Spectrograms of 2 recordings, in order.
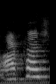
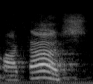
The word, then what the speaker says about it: আটাশ: আটা আঠাশ লিখে ফেলো আঠাশ নয় আটাশ আমরা উচ্চারণ করব আটাশ তাহলে সরিয়া আকার তালে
